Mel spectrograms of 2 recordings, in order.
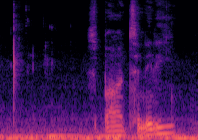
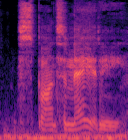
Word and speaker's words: spontaneity: learn words spontane spont how do I pronounce that spawn Spontinity.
